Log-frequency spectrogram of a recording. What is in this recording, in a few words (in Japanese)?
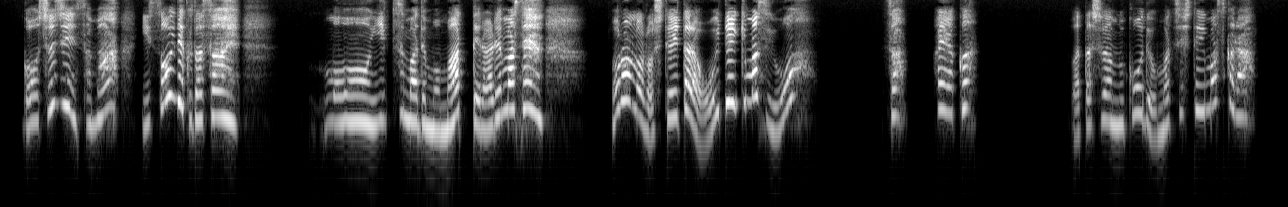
せかしボイス; 催眠前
